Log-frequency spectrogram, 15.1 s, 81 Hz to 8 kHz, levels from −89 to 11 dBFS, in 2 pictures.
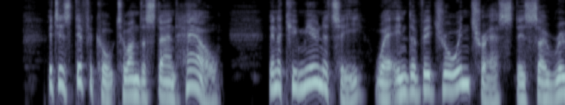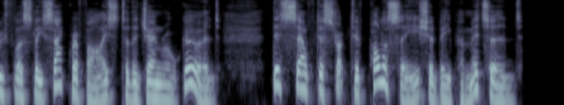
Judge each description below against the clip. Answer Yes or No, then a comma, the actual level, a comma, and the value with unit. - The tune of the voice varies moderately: No, wide, 8.4 semitones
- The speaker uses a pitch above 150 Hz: No, low, 125 Hz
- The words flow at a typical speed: No, slow, 110 wpm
